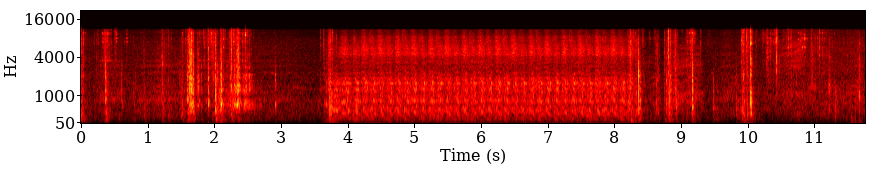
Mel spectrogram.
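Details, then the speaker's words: Toyota 4A-FE car that previously ran fine, battery confirmed good, cranking with starting fluid sprayed in: steady cranking about five seconds without firing; owner had suspected fuel, now doubts it. "Alright, it may not be fuel. I thought it was fuel, but let's do another step."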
